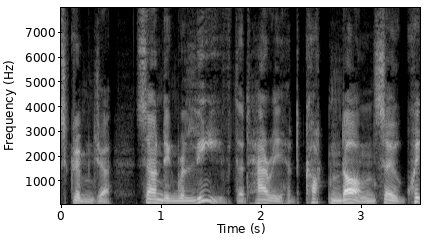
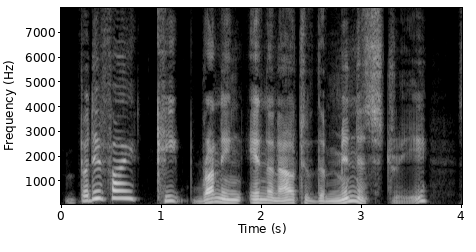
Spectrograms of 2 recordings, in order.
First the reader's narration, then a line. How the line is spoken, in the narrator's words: said Harry, still endeavouring to keep his voice friendly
